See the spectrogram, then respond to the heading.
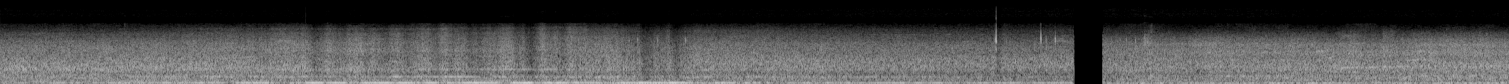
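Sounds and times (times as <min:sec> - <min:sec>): train running past: 0:00.0 - 0:15.0
wind buffeting microphone: 0:00.0 - 0:15.0
clicking: 0:09.9 - 0:10.7.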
